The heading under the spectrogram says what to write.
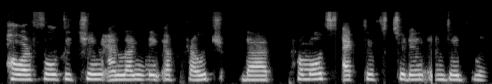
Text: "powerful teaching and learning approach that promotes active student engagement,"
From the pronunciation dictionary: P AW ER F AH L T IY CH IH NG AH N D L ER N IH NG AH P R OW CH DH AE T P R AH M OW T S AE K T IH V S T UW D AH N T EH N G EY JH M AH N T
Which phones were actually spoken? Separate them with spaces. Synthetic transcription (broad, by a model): P AW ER F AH L T IY CH IH NG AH N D L ER N IH NG AH P R OW CH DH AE T P R AH M OW T S AE K T IH V S T UW D AH N T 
